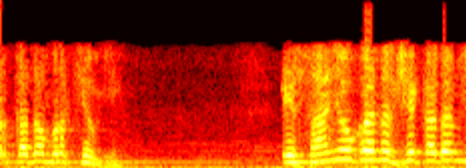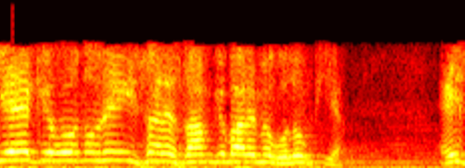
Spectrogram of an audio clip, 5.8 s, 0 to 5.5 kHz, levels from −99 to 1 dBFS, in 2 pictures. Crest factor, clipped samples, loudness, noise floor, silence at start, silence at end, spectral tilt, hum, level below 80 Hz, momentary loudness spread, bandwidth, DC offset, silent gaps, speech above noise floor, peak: 16 dB; under 0.1%; -15 LUFS; -38 dBFS; 0 s; 0 s; -8 dB/octave; none; -36 dBFS; 14 LU; 5.4 kHz; under 0.1%; none; 22 dB; 0 dBFS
